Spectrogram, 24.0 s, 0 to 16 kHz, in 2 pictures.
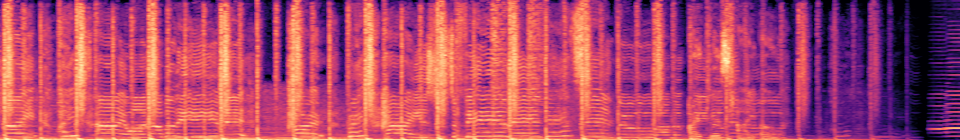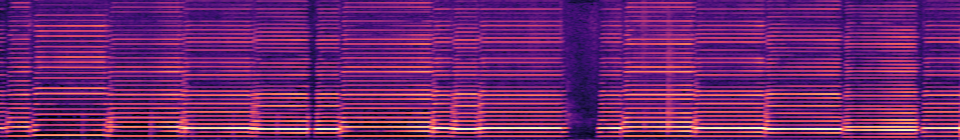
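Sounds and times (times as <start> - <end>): solo harmonica melody: 11.6 - 24.0.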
